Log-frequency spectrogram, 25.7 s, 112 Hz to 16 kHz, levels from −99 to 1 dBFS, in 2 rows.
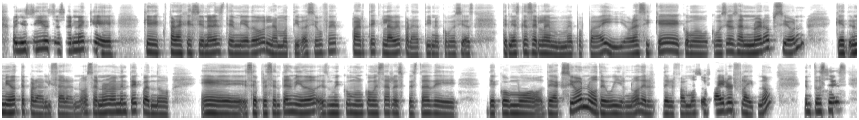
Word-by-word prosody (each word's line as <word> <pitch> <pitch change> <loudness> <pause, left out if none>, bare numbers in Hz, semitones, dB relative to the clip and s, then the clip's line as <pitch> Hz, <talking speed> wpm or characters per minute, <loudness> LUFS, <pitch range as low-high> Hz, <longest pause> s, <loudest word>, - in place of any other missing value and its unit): ¡Oye!, 220 +1 +5
sí, 240 +2 -2
o - - +8
sea, 230 -3 -5
suena 225 +4 +1
que 175 -9 +2 0.4
que 190 -3 0
para 185 -2 +4
gestionar 180 -1 -1
este 190 -2 -1
miedo, 170 +5 0
la 185 -6 -1
motivación 175 +2 -5
fue 215 +3 -8
parte 190 +1 -3
clave 180 +1 +1
para 150 -6 -6
ti, 175 +2 -6
¿no? 165 -2 -6
Como 165 0 -8
decías: 165 0 -5 0.4
"Tenías 175 0 0
que 195 - -2
hacer 185 -1 -1
la 180 0 +1
de 170 - +2
mamá 155 0 -2
y - - -5
papá"; 165 +1 -5
y 155 -7 0
ahora 165 +3 0
sí 180 +1 -7
que, 210 +1 0
como 165 -1 -2
como 175 - -7
decías, 200 +4 -2
o - - -7
sea, 185 -2 0
"No 180 +1 +3
era 215 +7 +3
opción 275 - -1 0.5
que 185 - +3
el 185 - +3
miedo 190 0 +5
te - - -1
paralizara", 160 -3 -3
¿no? - - -7
O - - -2
sea, 180 -1 -2
normalmente 200 +3 +2
cuando, 165 -5 +1 0.4
eh, 170 -2 +3
se 180 +1 +2
presenta 180 0 -1
el 200 - +3
miedo, 190 +1 +3
es 175 - -3
muy 180 0 0
común 185 -2 -2
como 180 0 0
esa 180 +1 -3
respuesta 175 -1 -3
de 160 -3 -1 0.4
de, 175 0 -1
como 175 -2 +2
de 175 +1 +2
acción 225 - +4
o 225 -6 +6
de 175 -2 +4
huir, 165 -1 +1
¿no?, 165 +5 -1
del 175 -4 -1
del 165 -2 +2
famoso 170 +2 -2
fight 200 +2 +6
or 225 0 +4
flight, 180 -8 -1
¿no? 200 - -1 0.5
Entonces, 215 +3 0
180 Hz, 185 wpm, -23 LUFS, 170-195 Hz, 0.5 s, o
